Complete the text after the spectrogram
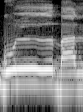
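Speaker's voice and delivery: গুলবান stretched very slowly, ending on a dental n; teacher modelling গুলবান slowly for students; slow drawn-out reading. Shown as a demonstration. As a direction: read গুলবান syllable by syllable, slowly, with a clear final n. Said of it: "আবারও পড়বেন".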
